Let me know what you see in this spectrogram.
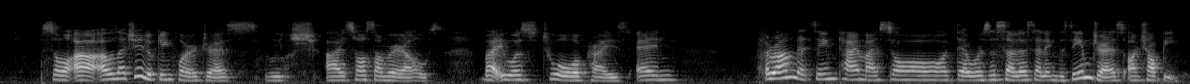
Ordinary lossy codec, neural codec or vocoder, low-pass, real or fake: none; codec, 16 kHz, 2 kbps, FunCodec, trained on LibriTTS, 25 frames a second; none; fake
